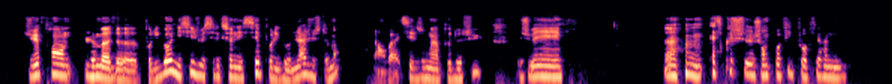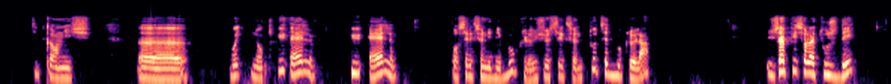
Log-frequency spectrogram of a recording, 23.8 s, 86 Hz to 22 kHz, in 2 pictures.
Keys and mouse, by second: 0.5 click, 16.3 u, 20.4 click, 23.6 d.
